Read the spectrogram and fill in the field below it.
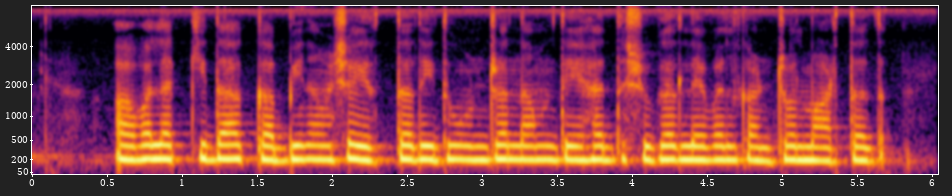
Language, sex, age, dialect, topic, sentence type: Kannada, female, 18-24, Northeastern, agriculture, statement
